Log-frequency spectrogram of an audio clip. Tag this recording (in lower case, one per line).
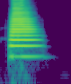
musical instrument
brass instrument
music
